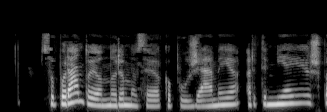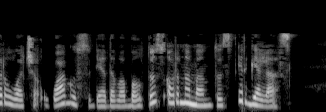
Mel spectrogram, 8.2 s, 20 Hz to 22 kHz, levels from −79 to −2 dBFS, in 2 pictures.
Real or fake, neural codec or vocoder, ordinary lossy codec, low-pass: fake; codec, 16 kHz, 4 kbps, X-Codec, HuBERT features, trained on balanced general audio; MP3, 32 kbps; 7.2 kHz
